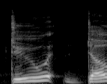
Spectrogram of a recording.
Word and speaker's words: Do: D-O and T-I. That's how they referred to each other and themselves. Who's dough and who's tea? He's Do, she's Ti. Okay.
